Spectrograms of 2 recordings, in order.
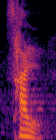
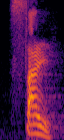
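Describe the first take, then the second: First: The first consonant is plain and soft. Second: The first consonant is tense and strong. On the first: "쌀을 뭐라고 부른다죠?" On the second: "경상도 사람들은 뭔 발음을 잘 못한답니까?"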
